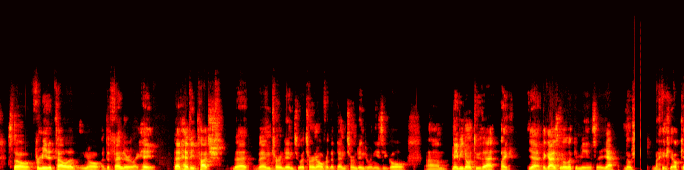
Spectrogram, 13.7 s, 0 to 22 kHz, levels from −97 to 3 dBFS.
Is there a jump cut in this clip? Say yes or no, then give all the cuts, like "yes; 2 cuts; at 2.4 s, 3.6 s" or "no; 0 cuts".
no; 0 cuts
